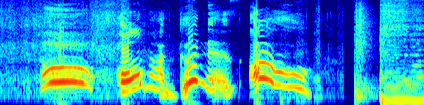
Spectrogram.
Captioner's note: gasps; upbeat music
